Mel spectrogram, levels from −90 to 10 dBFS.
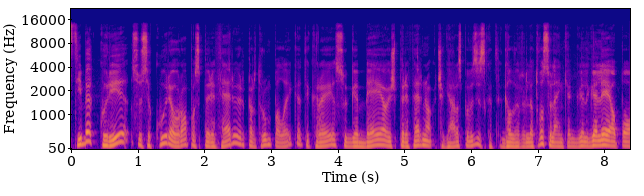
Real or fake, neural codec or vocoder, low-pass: real; none; 14.4 kHz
